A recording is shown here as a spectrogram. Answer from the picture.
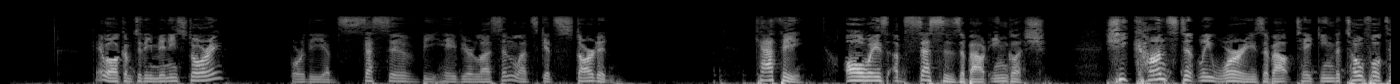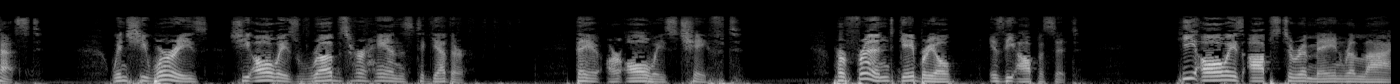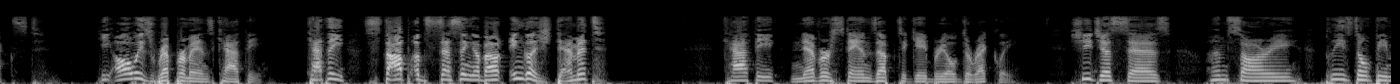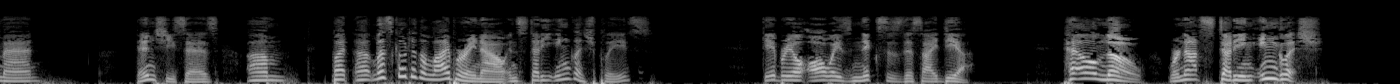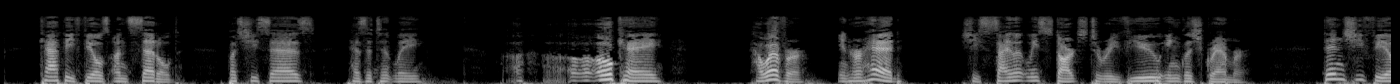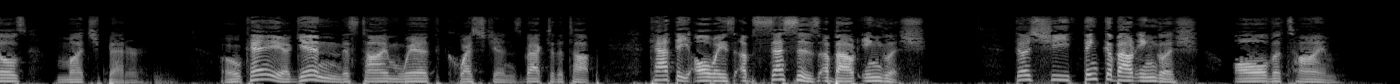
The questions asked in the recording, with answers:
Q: Does she think about English all the time?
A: Yes, that's right. She always thinks about English.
